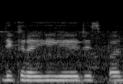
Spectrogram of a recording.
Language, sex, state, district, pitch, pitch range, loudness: Hindi, female, Bihar, Araria, 190 Hz, 190-195 Hz, -23 LUFS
